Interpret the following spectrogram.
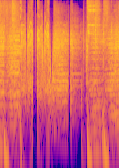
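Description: Background electronic music with a drum beat and record-scratch effects; the drums drop out for about a second in the middle.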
